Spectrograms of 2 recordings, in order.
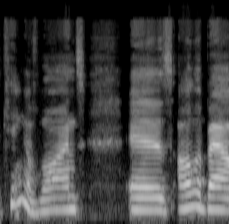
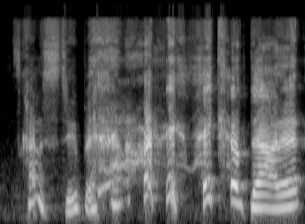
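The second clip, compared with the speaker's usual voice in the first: higher and louder, breaking into a laugh; 5 semitones higher, 6 dB louder than usual. Real, not acted. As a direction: laugh at how silly it is. Laughs at money's value.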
